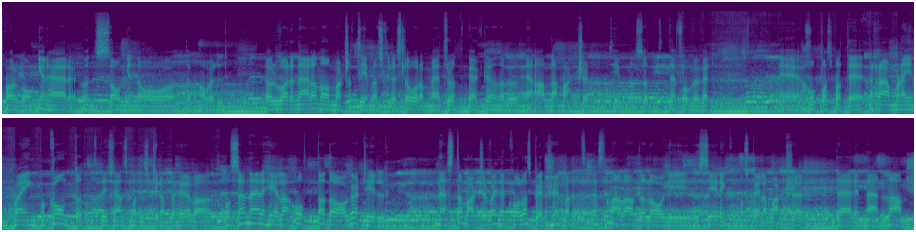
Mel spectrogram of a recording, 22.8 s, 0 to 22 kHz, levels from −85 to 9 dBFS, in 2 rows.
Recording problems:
squashed, flat; heavily, background pumping
voice in the background; loud; throughout; 3 dB below the speech
electrical hum; noticeable; throughout; 60 Hz, 20 dB below the speech
traffic noise; faint; from 8.5 s on; 20 dB below the speech

